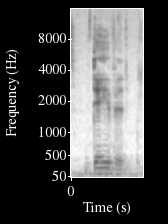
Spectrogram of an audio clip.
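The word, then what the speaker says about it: Dafydd: d-a-f-y-d-d -a-f-y-d-d yeah g-a-f-y-dd that's a name David looking at you Dave David son yeah um what about eight David it couldn't just be David it had to have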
